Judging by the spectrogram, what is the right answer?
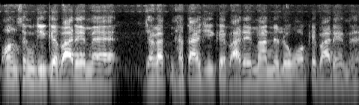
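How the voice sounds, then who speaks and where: A man is talking here. His voice is fairly high-pitched. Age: 70s. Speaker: public intellectual, lecturer. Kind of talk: public lecture. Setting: stage with audience. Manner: formal.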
